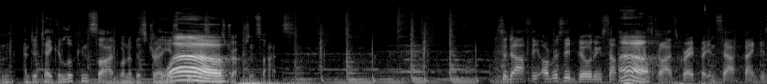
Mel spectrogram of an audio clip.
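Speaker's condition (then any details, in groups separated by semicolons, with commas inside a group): No condition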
